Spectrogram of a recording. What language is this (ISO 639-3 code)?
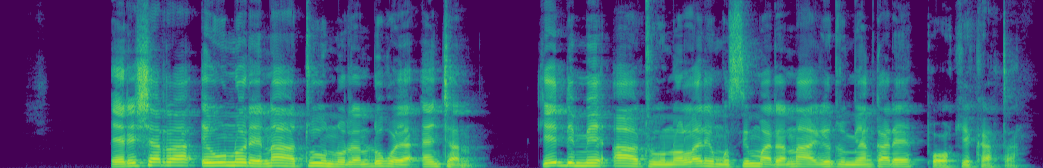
mas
